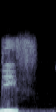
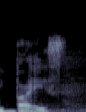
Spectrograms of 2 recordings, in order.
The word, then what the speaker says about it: Bice: every time na itatry ko i-explain sa tao na BC yung pronunciation niya at hindi Vice, na nako-confuse sila kasi ang spelling ng brand na meron ako ay B-I-C-E. – B-I-C-E.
